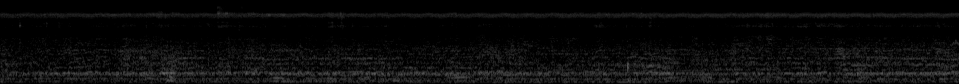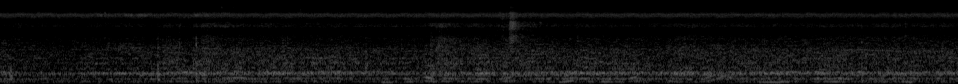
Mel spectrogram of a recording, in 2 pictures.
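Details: A wild Asian honey bee colony inside a trap box set three months earlier: a long, continuous buzzing drone that swells slightly in the second half, with occasional faint clicks or knocks.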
